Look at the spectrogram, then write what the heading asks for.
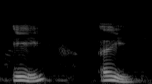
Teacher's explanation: जब ए और ऐ का उच्चारण करते हैं तो हमारी सांस है वो कंठ और तालु के द्वारा बाधित होती है। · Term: कंठ तालव्य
